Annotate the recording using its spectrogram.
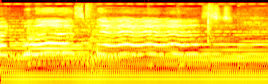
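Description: A woman singing a slow song solo into a microphone, with vibrato on a held note, over instrumental accompaniment with steady bass notes.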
